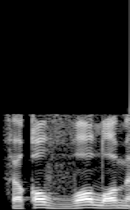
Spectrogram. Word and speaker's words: فقد ظلم: تعالوا إلى الآية الأولى، نعود إلى الآية الأولى في قوله تعالى فقد ظلم نفسه، فقد ظلم نفسه، هنا الدال تدغم في الظاء فقض، ولا يعود للدال بقية ما دمنا في حالة الوصل، أما إذا وقفنا فنقول فقد فقد وتظهر الدال، أما إذا وصلنا فتدغم الدال وينطق بها بظاء يعني بإبدالها ظاء ثم تدغم الظاء في الظاء، هكذا يتم الإدغام، فيكون النطق بظاء واحدة مشددة وتفخم اللام كما سنتعلم اليوم.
